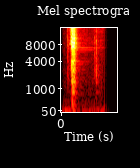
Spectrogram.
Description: revolver_A_empty.wav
